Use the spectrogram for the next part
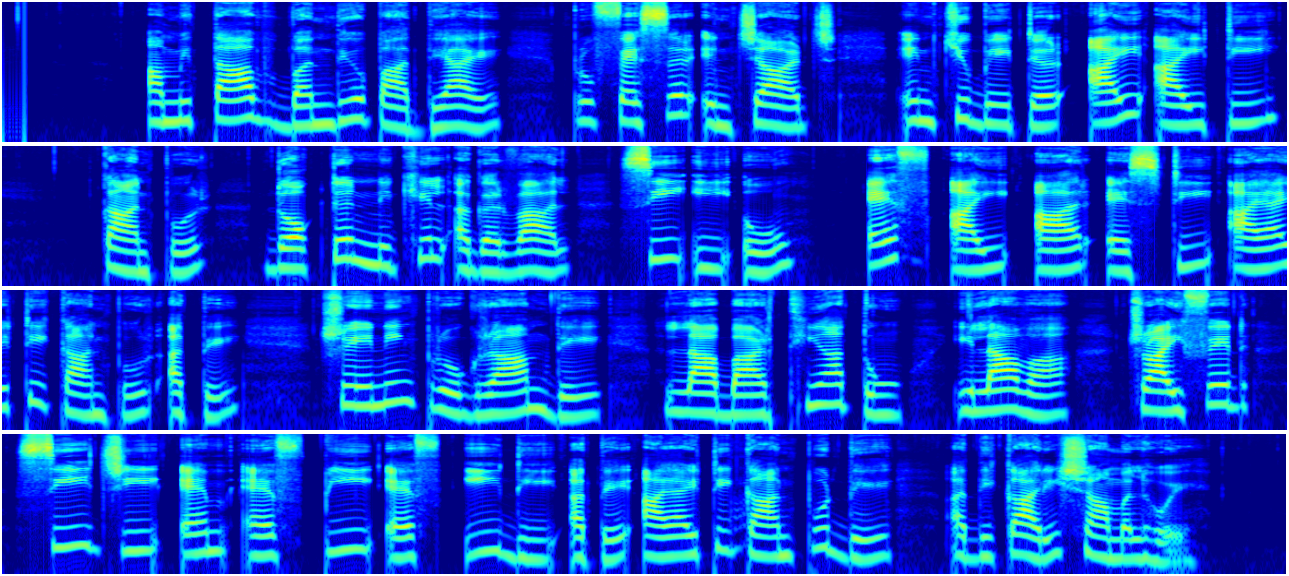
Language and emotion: Punjabi, neutral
